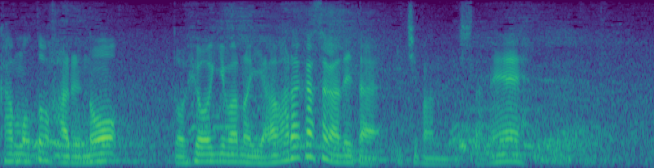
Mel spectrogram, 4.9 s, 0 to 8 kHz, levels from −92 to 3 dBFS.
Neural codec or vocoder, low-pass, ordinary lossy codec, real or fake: none; none; none; real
